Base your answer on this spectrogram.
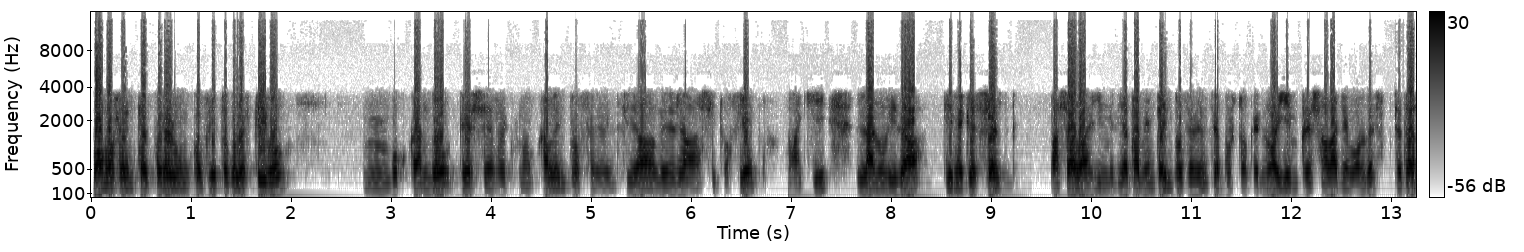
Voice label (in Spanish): noticias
